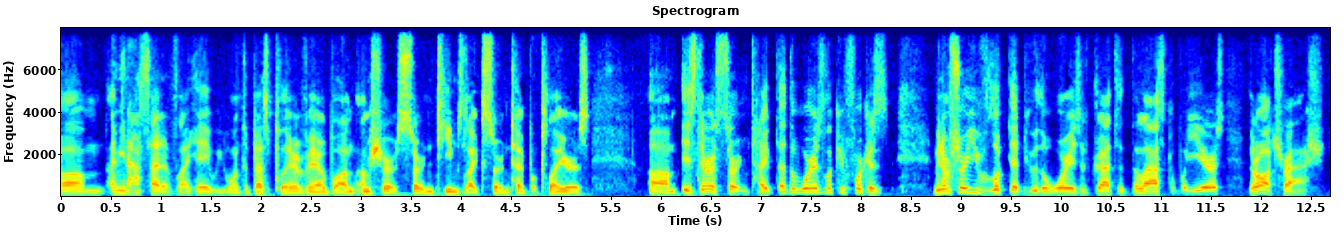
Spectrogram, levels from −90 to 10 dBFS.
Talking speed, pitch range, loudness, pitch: 265 wpm, 120-160 Hz, -19 LUFS, 135 Hz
